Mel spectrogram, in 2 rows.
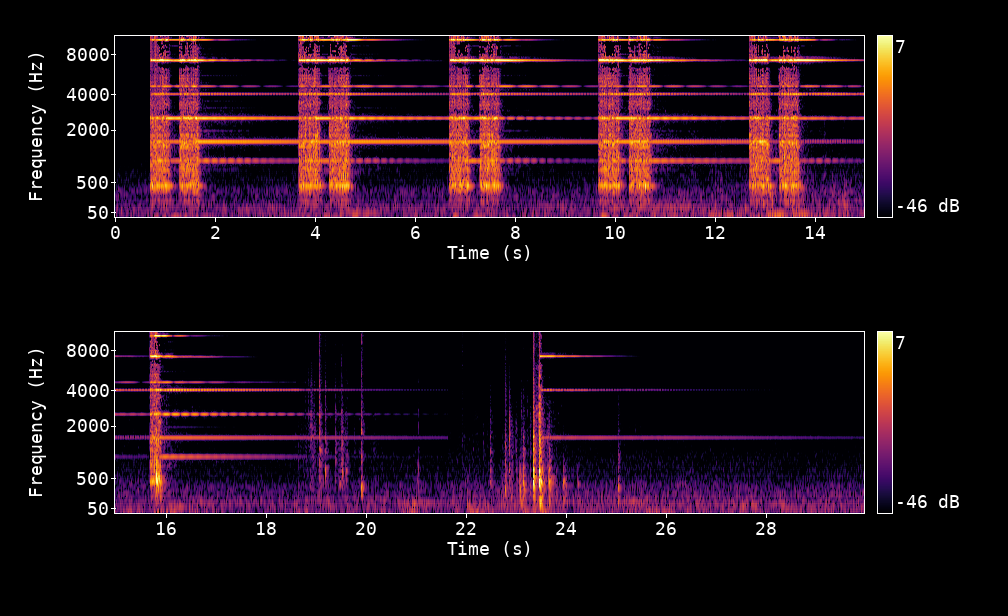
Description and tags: Phone ringing 5 times then picked up UK GPO 746
A telephone ringing, the British UK 1970s model GPO 746. It rings 5 times and is picked up and hung up again.
British, GPO, Telephone, United-Kingdom, up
